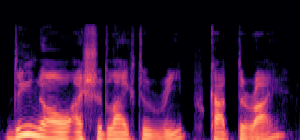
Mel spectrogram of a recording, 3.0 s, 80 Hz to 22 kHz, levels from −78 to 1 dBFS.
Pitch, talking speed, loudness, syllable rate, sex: 125 Hz, 240 wpm, -16 LUFS, 4.9 syllables/s, male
